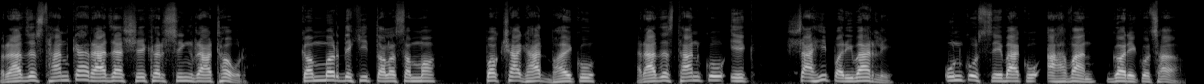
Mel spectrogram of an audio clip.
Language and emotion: Nepali, neutral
